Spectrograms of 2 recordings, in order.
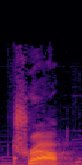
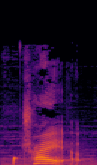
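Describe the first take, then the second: First: The word has a single vowel sound. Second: The vowel stretches into two vowel sounds. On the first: This is the speaker's own dialect. "have a single vowel sound in my dialect" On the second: This is how it sounds in Southern English. "stretch out in Southern English to sound like two vowels"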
